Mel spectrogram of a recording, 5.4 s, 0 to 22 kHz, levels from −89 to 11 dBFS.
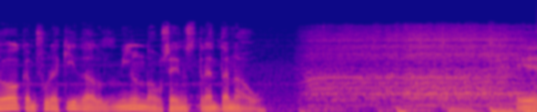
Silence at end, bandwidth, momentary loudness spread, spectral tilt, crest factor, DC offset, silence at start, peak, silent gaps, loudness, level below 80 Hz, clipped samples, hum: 0 s; 9.6 kHz; 13 LU; -6.5 dB/octave; 16 dB; under 0.1%; 0 s; -10 dBFS; none; -29 LUFS; -42 dBFS; under 0.1%; none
